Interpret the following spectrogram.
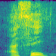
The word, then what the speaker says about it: Aceh: Alors, on pense, concernant l'Indonésie, on pense à Aceh, comment on prononce, c'est ça, hein? Aceh.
